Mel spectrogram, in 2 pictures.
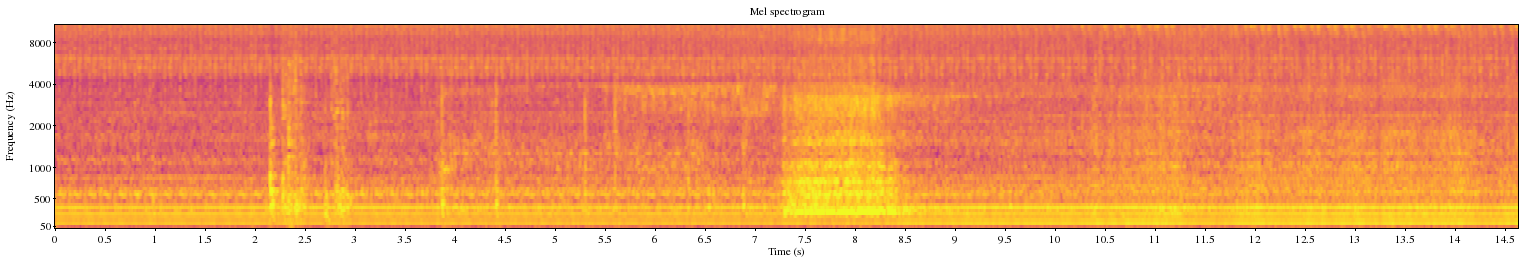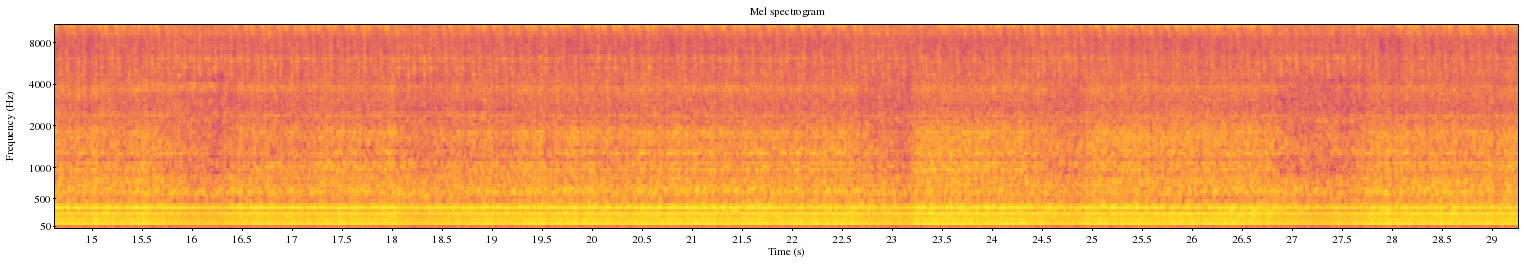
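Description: Taig micro lathe running steadily with a hum while a quarter-inch twist drill, fed from the tailstock, cuts into 1018 steel rod with a continuous scraping hiss. There are a couple of knocks about two seconds in and a brief louder burst of cutting noise about seven seconds in.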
